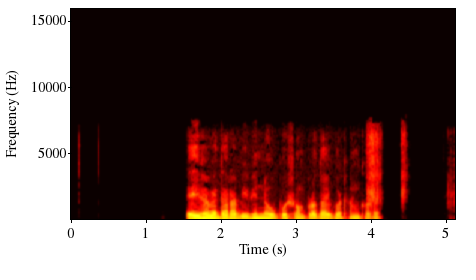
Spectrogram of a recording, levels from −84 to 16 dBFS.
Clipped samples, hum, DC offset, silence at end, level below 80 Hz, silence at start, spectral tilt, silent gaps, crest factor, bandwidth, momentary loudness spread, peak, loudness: under 0.1%; none; under 0.1%; 0.7 s; -54 dBFS; 1.55 s; -8.5 dB/octave; none; 16 dB; 7.4 kHz; 12 LU; -2 dBFS; -15 LUFS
